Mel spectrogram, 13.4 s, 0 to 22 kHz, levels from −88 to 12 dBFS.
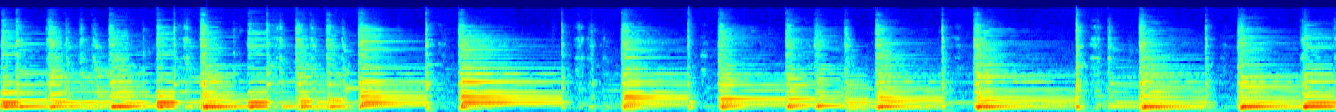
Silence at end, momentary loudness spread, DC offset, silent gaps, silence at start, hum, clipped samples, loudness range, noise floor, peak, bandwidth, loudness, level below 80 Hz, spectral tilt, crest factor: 0 s; 13 LU; under 0.1%; none; 0 s; none; under 0.1%; 5 LU; -37 dBFS; 0 dBFS; 13.5 kHz; -15 LUFS; -62 dBFS; -6.5 dB/octave; 14 dB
